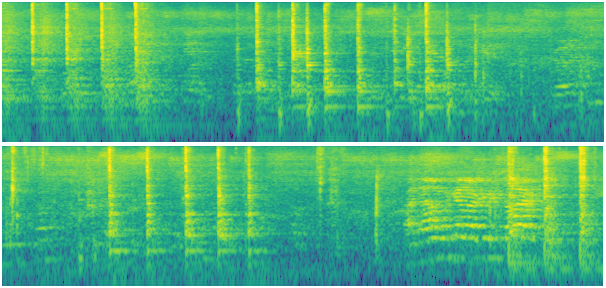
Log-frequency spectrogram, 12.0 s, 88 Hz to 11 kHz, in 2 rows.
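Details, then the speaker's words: 2003 Jeep Liberty inspection, catalytic converter struck with a rubber mallet: each strike is followed by a loose metallic rattle inside; internal rattle, the converter is bad and needs replacing. "one's really bad you can hear it already"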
